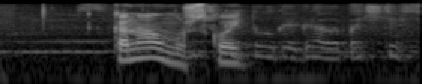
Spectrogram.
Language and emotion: Russian, neutral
